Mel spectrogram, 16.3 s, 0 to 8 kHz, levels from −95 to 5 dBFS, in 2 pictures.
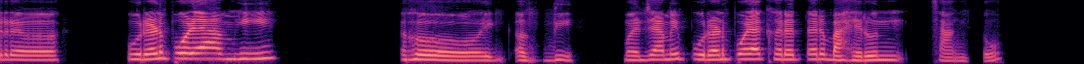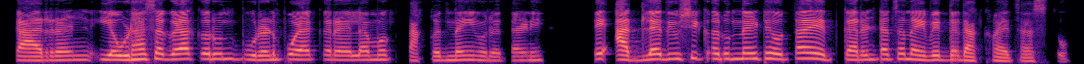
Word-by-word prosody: तर 220 - -3 0.9
पुरणपोळ्या 260 +2 +5
आम्ही 255 +2 -1 1.0
हो. 195 -5 +2
एक 185 +2 -6
अगदी 185 +1 -7 0.4
म्हणजे 200 +2 -2
आम्ही 225 +3 +1
पुरणपोळ्या 230 +2 +3
खरं 230 -2 0
तर 235 0 0
बाहेरूनच 195 -1 -1 0.3
सांगतो. 160 -1 -10 0.8
कारण 195 +2 0
एवढा 215 +1 +4
सगळा 240 0 +4
करून 245 -1 -1
पुरणपोळ्या 220 +1 0
करायला 205 -1 -2
मग 220 +1 -3 0.2
ताकत 185 +2 -5
नाही 200 +1 -2
उरत 185 -2 -8
आणि 185 +1 -6 0.4
ते 250 - +3
आदल्या 215 +2 +5
दिवशी 245 +3 -2
करून 250 0 -1
नाही 255 0 +2
ठेवता 265 +1 +2
येत 250 -4 +4
कारण 215 +1 0
त्याचा 235 +1 -2
नैवेद्य 205 -2 0
दाखवायचा 165 -4 -4
असतो. 155 - -11
215 Hz, 135 wpm, -23 LUFS, 195-240 Hz, 1.0 s, पुरणपोळ्या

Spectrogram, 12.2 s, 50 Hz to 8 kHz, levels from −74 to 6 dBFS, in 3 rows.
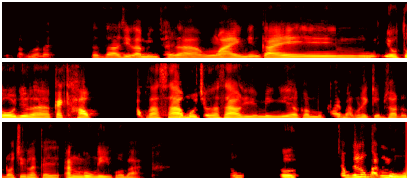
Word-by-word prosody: Chuẩn - - -22
luôn 180 +2 -15
đấy. 200 - -15 0.4
Thật 165 - -8
ra 190 -1 -2
thì 170 - -4
là 150 -1 -1
mình 140 0 -4
thấy 145 +2 -6
là 155 -6 -2
ngoài 140 -1 -1
những 180 +6 -5
cái 170 +3 +2 0.8
yếu 170 0 +3
tố 165 0 +7
như 200 - +4
là 160 -6 +2
cách 220 +8 +2
học, 145 -1 +4 0.4
học - - -5
ra 175 0 +1
sao, 175 0 +5
môi 180 0 +1
trường 160 - -2
ra 170 - 0
sao, 180 -1 +4
thì 155 -2 -2
mình 145 -1 -3
nghĩ 170 +4 -2
là 190 - 0
còn 145 -4 -5
một 135 - -6
cái - - -4
bạn 165 -2 -8
có 165 - -7
thể 165 - -2
kiểm - - -8
soát 180 0 -3
được - - -12
đó 135 0 -5
chính 165 +3 -5
là 165 - -2
cái 145 +2 -5
ăn, 165 0 0
ngủ, 140 -4 +2
nghỉ 120 -5 -1
của 95 - -7
bạn. 125 +2 -9 0.9
Trong 215 0 -8 0.4
ừ, 160 -3 +5 0.4
trong 235 0 -2
cái 250 - +7
lúc 290 -1 +4
bạn 275 - +3
ngủ 140 -4 +7
165 Hz, 270 wpm, -21 LUFS, 145-180 Hz, 0.9 s, tố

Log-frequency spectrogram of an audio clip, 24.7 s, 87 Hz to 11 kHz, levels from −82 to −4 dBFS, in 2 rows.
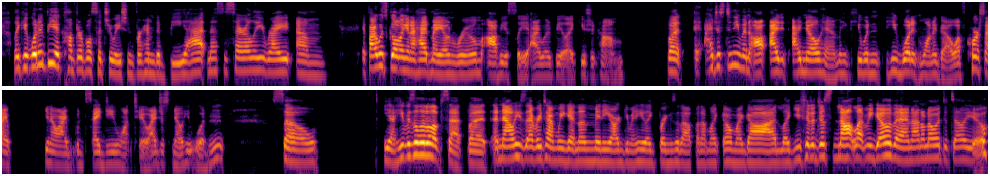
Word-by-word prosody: like, 235 +2 -2
it 255 - +3
wouldn't 280 +3 +8
be 330 -3 +3
a 275 - +7
comfortable 225 -4 -4
situation 185 -3 -6
for 180 - -7
him 185 -1 -9
to 180 - -3
be 165 +3 -5
at 195 +3 +1
necessarily, 215 +1 -5
right, 205 0 -1
um, 170 -3 -7 0.4
if - - -12
I 250 - +8
was 280 0 +2
going 240 -3 +3
and 210 - +3
I 200 - +3
had 200 -1 +3
my 180 -2 +3
own 175 0 -4
room, 175 +2 -5
obviously 165 +1 -2
I - - -5
would 155 0 -14
be 165 - -11
like, - - -11
"You 355 - -12
should 445 +4 -18
come." - - -10 0.5
But 210 -2 0 0.2
I - - -9
I - - -1
just 275 +1 -5
didn't 290 +1 -6
even 255 -4 -3
o 185 +1 +5
I 200 0 +5
I 190 +2 +1
know 195 -1 0
him, 150 -4 -11
he 180 - -11
c - - -31
he 195 - -4
wouldn't 185 -2 -9
he 210 +2 -9
wouldn't 195 -3 -1
wanna 175 +1 -7
go. - - -7
Of 165 - -8
course, 240 -1 -2
I - - -1 0.4
you 180 - -10
know, 155 - -6
I 145 -1 -3
would 150 -3 -18
say, 155 0 -1
"Do 150 +1 -14
you 155 0 -11
want - - -12
to?" - - -9
I 150 - -3
just 160 -1 -16
know 140 -2 -9
he 165 - -14
wouldn't. 440 - -11 0.6
So, 180 -3 -3 0.8
yeah, 195 -3 -1
he 220 +6 -2
was 245 +2 +1
a 270 - +10
little 265 -2 +10
upset, 230 - +1
but 165 -2 -1
and 200 - 0
now 215 0 +8
he's 230 -1 -1
every 210 +1 +2
time 215 -4 +2
we 195 -1 -3
get 190 - +1
in 180 - -10
a 185 - -1
mini 185 -1 -3
argument, 170 0 -6
he, 180 - -3
like, 170 -3 -6
brings 170 0 -8
it 180 - -5
up, 160 -1 -7
and 175 - -11
I'm 165 - -12
like, 170 0 -11
"Oh 180 0 -3
my 170 -1 -8
God, 170 -1 +2
like, 175 +1 -6
you 210 - -5
should 240 - -1
have 235 - -2
just 245 -1 0
not 230 -1 +8
let 230 -2 +4
me 230 - -1
go 245 +2 +6
then. 200 -3 +2
I 205 +1 -1
don't 215 - -4
know 225 - +1
what 230 -1 -3
to 210 - -12
tell 210 +1 -7
you." 295 +8 -2
195 Hz, 280 wpm, -22 LUFS, 175-225 Hz, 0.8 s, a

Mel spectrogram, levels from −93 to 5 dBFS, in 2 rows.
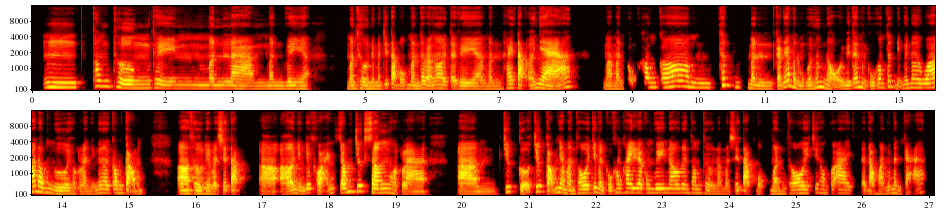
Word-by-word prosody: Ừm, 195 0 0 0.2
thông 235 -1 -4
thường 165 -7 +2 0.2
thì 150 -4 -1 0.4
mình 140 +1 -2 0.2
là 130 -2 +2
mình 130 +1 -7
vì 135 -1 -2 0.6
mình 140 0 -2
thường 140 -2 -2
thì 135 - -5
mình 130 0 -6
chỉ 165 - -4
tập - - +2
một 130 +1 -5
mình 135 -1 -3
thôi, 160 - 0
bạn 130 - +2
ơi. 150 -1 +1
Tại 120 -1 0
vì 130 0 -1 0.2
mình 125 0 -9
hay 160 +2 -1
tập - - +6
ở 140 - -2
nhà 135 -6 +6
á, - - +1 0.5
mà 130 -1 -4
mình 125 -1 -5
cũng 125 0 -10
không 195 -1 -2
có 220 +3 +3 0.4
thích 280 +1 +1 0.3
mình 135 -5 -3
cảm - - +2
giác 250 +3 +3
mình - - 0
một 130 - -5
người 130 -1 -3
hướng 205 -1 -3
nội, - - -1
vì 140 - -2
thế 190 - +1
mình 200 - -4
cũng 130 +1 -5
không 185 -1 -3
thích 225 +2 -5
những 160 +3 -8
nơi 180 0 -3
quá 180 +4 +6
đông 200 -5 +3
người 130 -1 0
hoặc 120 -1 -9
là 120 -2 -3
những 115 +4 -11
cái 160 - -4
nơi 165 -1 -1
công 160 0 -2
cộng. - - +4 0.5
Ờ, 135 0 +8
thường 135 -2 +1
thì 130 - -1
mình 120 0 -2
sẽ 150 +3 0
tập, - - +4 0.3
ờ, 115 -2 +3
ở 115 +1 +5
những 135 -1 -4
cái 175 - 0
khoảng 170 0 +2
trống 180 +5 +6
trước 235 0 +2
sân 175 -6 +6
hoặc 160 - -4
là, 110 -1 +2 0.4
ờ, 115 -1 +5 0.3
trước 215 - -2
cửa - - +2
trước 230 - 0
cổng - - +5
nhà 185 -3 +2
mình 135 -3 -1
thôi. 165 +2 +3
Chứ 195 - +1
mình - - -2
cũng 130 +1 -5
không 175 +2 -4
hay 185 0 +5
ra 180 0 +4
công 175 0 -6
viên 175 0 +2
đâu, 175 0 +2
nên 175 -1 -5
thông 165 -1 -7
thường 130 -5 -7
là 115 - -9
mình 115 -1 -12
sẽ 135 +4 -2
tập 120 -1 +3
một 115 - -10
mình 130 -1 -2
thôi, 155 +2 +1
chứ 175 +2 -10
hông 160 -2 -10
có - - -3
ai 150 -1 0
để - - -5
đồng - - +1
hành 120 -1 -2
với 145 +3 -10
mình 155 -4 -6
cả. - - -5
150 Hz, 250 wpm, -25 LUFS, 130-175 Hz, 0.6 s, Ờ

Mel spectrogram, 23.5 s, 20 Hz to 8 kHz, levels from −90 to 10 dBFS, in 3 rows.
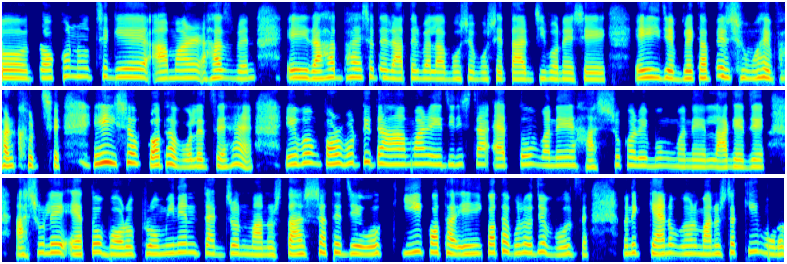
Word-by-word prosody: তো - - +5 0.4
তখন 250 +5 -2
হচ্ছে 265 +1 -7
গিয়ে 255 0 +2 0.3
আমার 230 +1 +1 0.2
হাসব্যান্ড 220 -2 0 0.4
এই 240 - +5
রাহাত 235 +3 +3
ভাইয়ের 250 -1 0
সাথে 250 -2 -3
রাতের 210 +2 -1
বেলা 210 -1 +1
বসে, 205 +1 -5
বসে 200 +1 -5
তার 195 0 +4
জীবনে 200 -1 -4
সে 195 - -1 0.5
এই 240 +1 +6
যে 225 - +8
ব্রেকআপ 215 +2 +3
এর 265 - +3
সময় 230 +1 +1
পার 230 0 +5
করছে 240 -1 -3 0.5
এইসব 325 -1 +7
কথা 265 +4 +6
বলেছে, 210 +1 -2
হ্যাঁ 260 -9 +1 0.4
এবং 315 +3 +1 0.2
পরবর্তীতে 300 +2 +2 0.2
আমার 285 +1 +1
এই 270 - -1
জিনিসটা 270 +1 -3 0.2
এত 225 - -11 0.2
মানে 240 0 -1 0.2
হাস্যকর 245 +6 -4
এবং 225 +1 -10 0.2
মানে 205 0 -5 0.2
লাগে 195 +2 +2
যে 205 - +2 0.5
আসলে 265 +7 -2 0.3
এত 215 - -10 0.2
বড় 215 0 +2 0.2
প্রমিনেন্ট 250 +3 -2
একজন 230 +3 -4
মানুষ। 205 0 -1
তার 225 +1 +4
সাথে 275 0 +1
যে 240 - +3
ও - - +3 0.3
কি 260 +2 0 0.2
কথা 270 -3 +4 0.2
এই 240 +1 -1
কথাগুলো 265 -2 +2
যে 285 - +2 0.2
বলছে। 220 -1 -5 0.4
মানে 250 +3 0 0.2
কেন 230 0 +8 0.2
মানে 235 +1 -2
মানুষটা 235 +3 0
কি 295 - -6 0.2
মনে 220 0 -2
235 Hz, 160 wpm, -24 LUFS, 215-265 Hz, 0.5 s, যে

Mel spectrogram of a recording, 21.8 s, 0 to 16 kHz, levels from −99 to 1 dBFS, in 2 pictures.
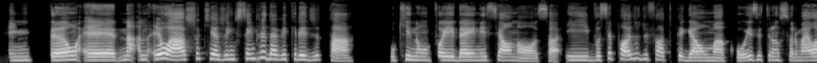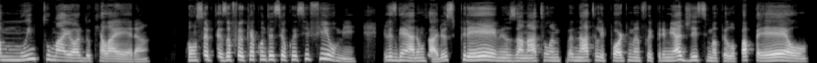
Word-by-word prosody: Então, 200 +3 +2
eh, 195 0 +5
na 220 +5 -2
na 235 -1 -6
eu 275 +2 +8
acho 235 +5 +5
que 285 0 -7
a 260 - +4
gente 245 +1 -7
sempre 280 +5 -4
deve 255 -2 0
creditar, 225 -10 -1 0.5
o 195 - -8
que 235 +3 -3
não 200 -2 -5
foi 205 -2 +2
ideia 195 0 +2
inicial 195 0 -1
nossa, 150 -4 -3
e 205 -1 -6
você 210 +9 -5
pode 275 0 0
de 260 +1 -9
fato 220 -3 -4
pegar 180 -5 +1
uma 170 -2 -2
coisa 190 +6 -3
e - - -13
transformar 200 -3 -5
ela 200 +2 +3
muito 220 +6 -5
maior 175 -5 +1
do 150 0 -6
que - - -18
ela 145 -1 +2
era, 125 -2 -4 0.5
com 190 0 -1
certeza 210 -2 -2
foi 220 +2 0
o - - -14
que 225 - -7
aconteceu 230 0 -1
com 225 - -4
esse 260 +5 -6
filme. 210 - -4 0.4
Eles 200 +1 -4
ganharam 170 -3 +1
vários 190 +6 0
prêmios, 195 -7 +2
a 155 -2 +2
Natalen 170 +3 -2
Natalie 180 0 -1
Portman 170 +1 0
foi 180 - -6
premiadíssima 180 0 0
pelo 145 -1 -3
papel, 170 -5 +4
195 Hz, 155 wpm, -25 LUFS, 175-225 Hz, 0.5 s, eu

